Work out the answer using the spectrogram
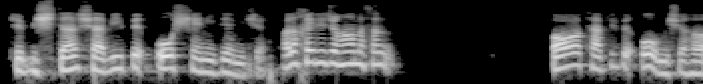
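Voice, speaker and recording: Man, pronunciation lesson, slow patient repetition, tinny lo-fi recording. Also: mid-range voice, creaky. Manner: patient, repeats words slowly many times. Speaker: English teacher. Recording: tinny phone-like audio.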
